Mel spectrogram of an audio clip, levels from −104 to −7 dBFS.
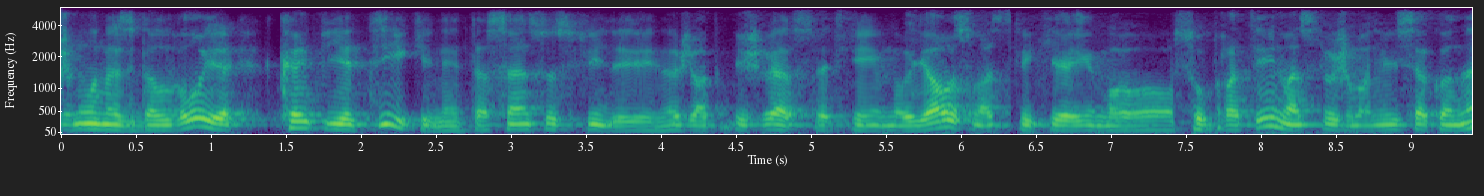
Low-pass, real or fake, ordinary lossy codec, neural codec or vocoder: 5.4 kHz; fake; Opus, 24 kbps; codec, 16 kHz, 4 kbps, X-Codec, HuBERT features, trained on general audio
